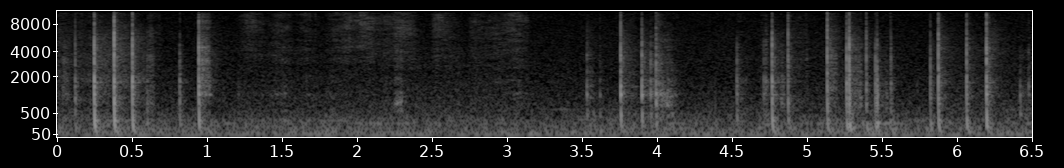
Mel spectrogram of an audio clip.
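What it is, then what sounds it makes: Plastic laptop lid with stickers. Long nails tap and scratch a black plastic laptop lid near an Apple sticker and vinyl lettering. Sharp, bright clicks come in quick clusters at the start, give way to a quiet stretch of soft scratching, then return as a scattered run of crisp taps. Each tap is short and dry, with almost no ring.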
